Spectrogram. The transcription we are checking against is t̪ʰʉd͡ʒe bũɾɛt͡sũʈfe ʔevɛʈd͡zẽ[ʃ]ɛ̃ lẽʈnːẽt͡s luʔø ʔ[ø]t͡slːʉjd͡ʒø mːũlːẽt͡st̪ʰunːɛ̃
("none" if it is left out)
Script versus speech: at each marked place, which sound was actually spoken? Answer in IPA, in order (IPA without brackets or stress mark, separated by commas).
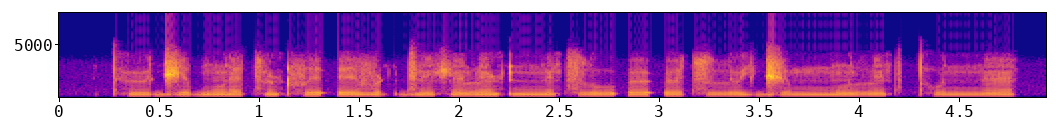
ʃ, ø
